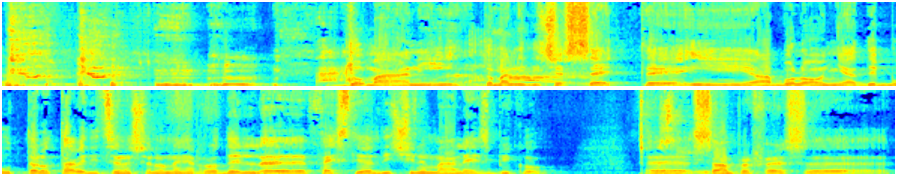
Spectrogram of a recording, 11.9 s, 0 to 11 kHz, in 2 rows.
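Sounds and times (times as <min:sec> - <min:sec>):
person coughing: 0:00.0 - 0:02.1
speech: 0:01.1 - 0:11.9.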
